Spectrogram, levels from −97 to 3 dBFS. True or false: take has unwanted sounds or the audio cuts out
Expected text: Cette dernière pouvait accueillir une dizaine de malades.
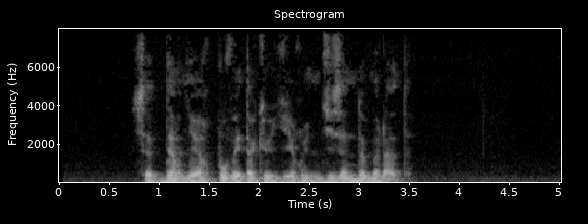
false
